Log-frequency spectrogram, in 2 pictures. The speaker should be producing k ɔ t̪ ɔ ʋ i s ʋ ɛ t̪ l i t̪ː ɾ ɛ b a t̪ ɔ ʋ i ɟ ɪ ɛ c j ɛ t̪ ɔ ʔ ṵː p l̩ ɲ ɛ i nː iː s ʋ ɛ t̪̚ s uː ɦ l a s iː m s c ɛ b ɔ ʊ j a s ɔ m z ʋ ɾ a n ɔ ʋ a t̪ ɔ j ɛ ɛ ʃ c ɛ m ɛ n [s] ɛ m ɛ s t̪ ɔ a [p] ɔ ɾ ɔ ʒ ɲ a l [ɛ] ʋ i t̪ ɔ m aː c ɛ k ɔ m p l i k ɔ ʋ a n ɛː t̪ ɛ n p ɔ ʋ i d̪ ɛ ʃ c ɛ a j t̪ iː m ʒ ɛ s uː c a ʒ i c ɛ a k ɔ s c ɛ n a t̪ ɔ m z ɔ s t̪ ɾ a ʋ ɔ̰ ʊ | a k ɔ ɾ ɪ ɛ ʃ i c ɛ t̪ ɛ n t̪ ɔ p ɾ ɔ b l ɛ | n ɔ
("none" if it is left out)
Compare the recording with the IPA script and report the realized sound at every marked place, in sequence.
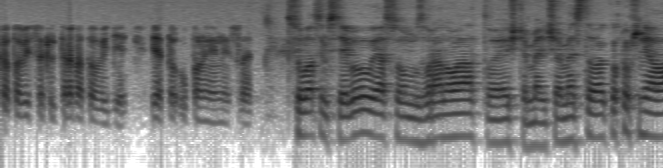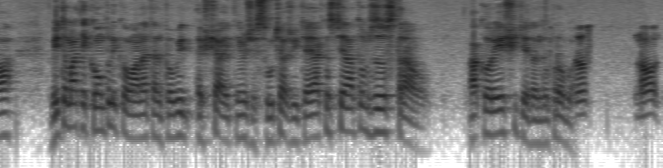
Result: ʃ, k, a

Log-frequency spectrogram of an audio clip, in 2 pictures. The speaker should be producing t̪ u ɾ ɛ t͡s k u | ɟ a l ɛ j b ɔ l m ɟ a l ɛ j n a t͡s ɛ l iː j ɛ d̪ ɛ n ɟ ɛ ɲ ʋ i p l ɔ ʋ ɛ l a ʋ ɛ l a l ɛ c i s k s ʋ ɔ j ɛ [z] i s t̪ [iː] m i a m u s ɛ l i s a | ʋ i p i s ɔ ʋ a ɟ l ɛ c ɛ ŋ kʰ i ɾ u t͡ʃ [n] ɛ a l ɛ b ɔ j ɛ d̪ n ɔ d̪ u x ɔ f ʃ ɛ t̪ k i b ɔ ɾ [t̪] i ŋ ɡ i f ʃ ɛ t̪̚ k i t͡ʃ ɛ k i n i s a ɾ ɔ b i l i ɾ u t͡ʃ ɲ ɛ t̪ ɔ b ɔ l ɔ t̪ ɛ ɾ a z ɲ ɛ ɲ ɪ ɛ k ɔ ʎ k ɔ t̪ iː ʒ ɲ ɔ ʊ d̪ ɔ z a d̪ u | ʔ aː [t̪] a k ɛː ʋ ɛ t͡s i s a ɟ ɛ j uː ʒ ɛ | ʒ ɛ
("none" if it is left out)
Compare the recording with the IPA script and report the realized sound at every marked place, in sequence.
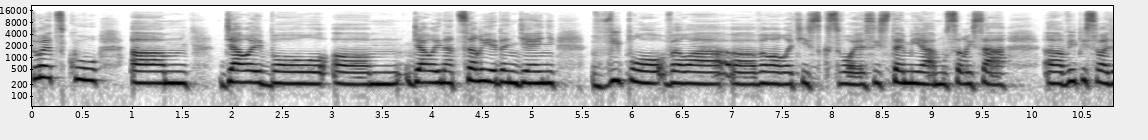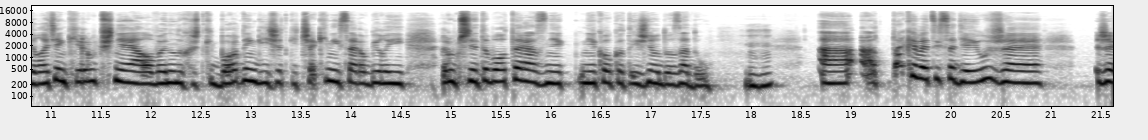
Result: s, ɛː, ɲ, d̪, t̪

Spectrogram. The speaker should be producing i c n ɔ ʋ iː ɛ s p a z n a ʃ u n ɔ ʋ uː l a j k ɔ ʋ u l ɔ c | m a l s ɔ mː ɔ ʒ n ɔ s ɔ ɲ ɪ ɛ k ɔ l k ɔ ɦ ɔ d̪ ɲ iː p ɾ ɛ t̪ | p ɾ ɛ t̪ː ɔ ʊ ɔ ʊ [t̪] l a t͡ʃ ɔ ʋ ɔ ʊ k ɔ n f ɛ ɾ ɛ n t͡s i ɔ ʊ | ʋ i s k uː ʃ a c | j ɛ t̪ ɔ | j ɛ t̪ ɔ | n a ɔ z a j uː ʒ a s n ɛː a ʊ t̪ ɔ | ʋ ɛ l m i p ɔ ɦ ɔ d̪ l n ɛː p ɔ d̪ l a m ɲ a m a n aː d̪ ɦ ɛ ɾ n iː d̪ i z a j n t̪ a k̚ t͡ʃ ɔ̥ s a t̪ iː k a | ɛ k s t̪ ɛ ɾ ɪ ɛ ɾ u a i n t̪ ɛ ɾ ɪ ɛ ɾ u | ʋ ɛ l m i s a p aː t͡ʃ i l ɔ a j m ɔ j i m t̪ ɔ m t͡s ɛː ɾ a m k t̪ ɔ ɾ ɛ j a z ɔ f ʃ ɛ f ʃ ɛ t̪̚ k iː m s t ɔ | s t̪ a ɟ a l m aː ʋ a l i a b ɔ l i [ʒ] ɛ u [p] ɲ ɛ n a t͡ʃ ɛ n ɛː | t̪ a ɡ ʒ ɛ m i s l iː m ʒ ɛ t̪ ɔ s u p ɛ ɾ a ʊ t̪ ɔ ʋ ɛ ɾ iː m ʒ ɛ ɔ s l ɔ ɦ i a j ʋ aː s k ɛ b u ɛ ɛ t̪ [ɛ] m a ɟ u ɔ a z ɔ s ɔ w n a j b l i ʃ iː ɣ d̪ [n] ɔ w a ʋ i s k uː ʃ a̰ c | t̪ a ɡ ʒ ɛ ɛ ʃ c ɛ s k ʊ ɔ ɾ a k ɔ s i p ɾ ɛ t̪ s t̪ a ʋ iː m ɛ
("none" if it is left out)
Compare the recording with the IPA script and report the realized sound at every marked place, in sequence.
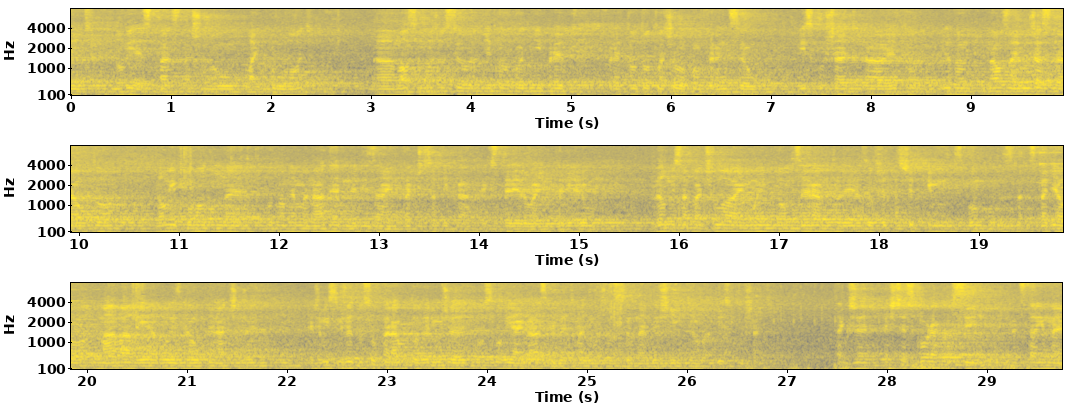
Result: t̪, z, p, ɛ, ɲ

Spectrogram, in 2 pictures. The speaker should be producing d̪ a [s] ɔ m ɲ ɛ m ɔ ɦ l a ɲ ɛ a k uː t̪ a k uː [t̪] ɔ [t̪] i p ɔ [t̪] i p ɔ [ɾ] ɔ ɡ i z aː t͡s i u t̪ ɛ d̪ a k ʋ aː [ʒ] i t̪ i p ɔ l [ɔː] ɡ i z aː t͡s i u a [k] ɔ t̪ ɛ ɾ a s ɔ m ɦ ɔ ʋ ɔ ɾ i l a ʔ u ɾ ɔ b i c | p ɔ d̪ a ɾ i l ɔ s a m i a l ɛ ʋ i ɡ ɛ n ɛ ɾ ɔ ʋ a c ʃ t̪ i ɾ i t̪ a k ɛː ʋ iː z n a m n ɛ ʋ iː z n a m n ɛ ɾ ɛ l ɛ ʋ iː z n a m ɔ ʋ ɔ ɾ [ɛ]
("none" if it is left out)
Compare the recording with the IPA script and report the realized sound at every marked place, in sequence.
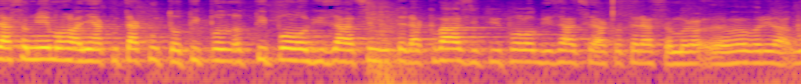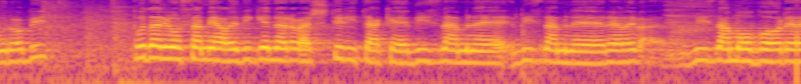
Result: s, t̪, t̪, t̪, l, z, ɔ, k, ɛ

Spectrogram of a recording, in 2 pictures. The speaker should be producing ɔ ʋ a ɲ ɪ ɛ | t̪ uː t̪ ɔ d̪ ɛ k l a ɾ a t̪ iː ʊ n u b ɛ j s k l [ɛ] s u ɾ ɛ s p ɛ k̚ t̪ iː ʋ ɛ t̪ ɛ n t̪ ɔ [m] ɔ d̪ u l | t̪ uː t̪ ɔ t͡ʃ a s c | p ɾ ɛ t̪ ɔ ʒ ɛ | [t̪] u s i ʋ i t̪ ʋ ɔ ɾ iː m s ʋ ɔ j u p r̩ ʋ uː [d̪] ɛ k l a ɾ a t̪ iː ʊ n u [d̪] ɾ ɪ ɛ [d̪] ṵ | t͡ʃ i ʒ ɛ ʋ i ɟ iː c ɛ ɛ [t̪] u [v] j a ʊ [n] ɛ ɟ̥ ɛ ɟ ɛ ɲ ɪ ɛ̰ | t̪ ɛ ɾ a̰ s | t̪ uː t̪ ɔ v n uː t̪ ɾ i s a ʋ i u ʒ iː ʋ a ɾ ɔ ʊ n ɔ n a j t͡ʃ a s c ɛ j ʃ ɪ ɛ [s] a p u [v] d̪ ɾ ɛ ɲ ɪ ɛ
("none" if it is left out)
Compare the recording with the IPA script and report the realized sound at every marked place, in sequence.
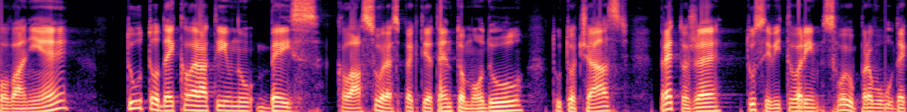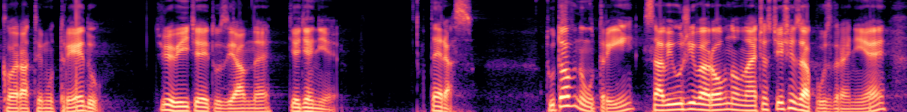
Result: a, m, t̪, d̪, t̪, d̪, t̪, z, n, z, z

